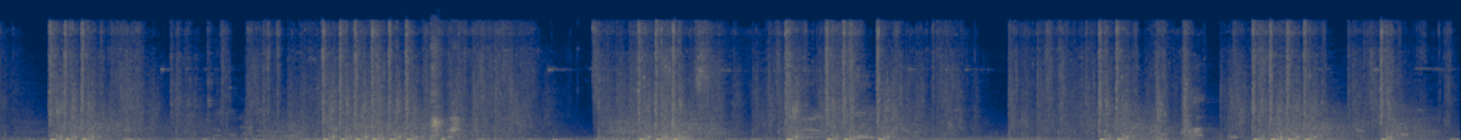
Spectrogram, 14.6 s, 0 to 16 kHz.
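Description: Repeated bursts of heavy gunfire from the video game The Order: 1886, loud and close, arrive in clusters separated by short pauses, with game sounds and occasional voices mixed in.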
